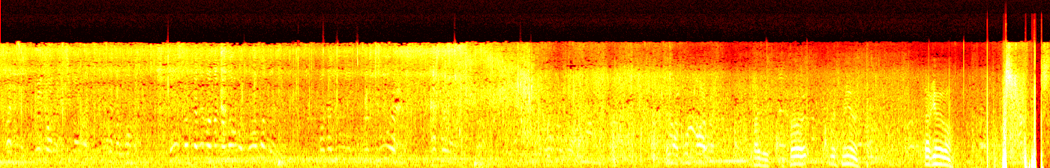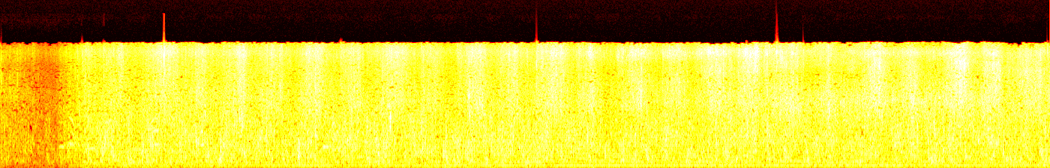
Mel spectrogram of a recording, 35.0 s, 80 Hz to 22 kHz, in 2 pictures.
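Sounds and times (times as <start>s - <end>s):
steady low hum: 0.0s - 17.3s, 18.2s - 35.0s
footsteps splashing in water: 0.0s - 35.0s.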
